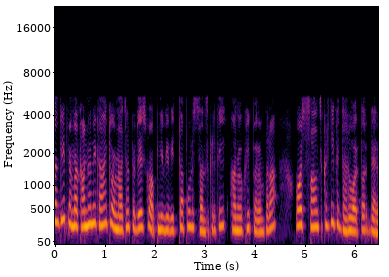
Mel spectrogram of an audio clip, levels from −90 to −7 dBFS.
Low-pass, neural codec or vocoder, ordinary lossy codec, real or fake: 5.4 kHz; codec, 16 kHz, 1 kbps, FreqCodec, larger model; none; fake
